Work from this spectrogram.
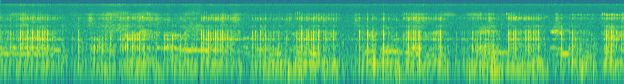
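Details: Cat snoring steadily, a series of rough, airy rasps repeating about once a second with brief pauses, over a constant faint electrical-sounding hum.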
